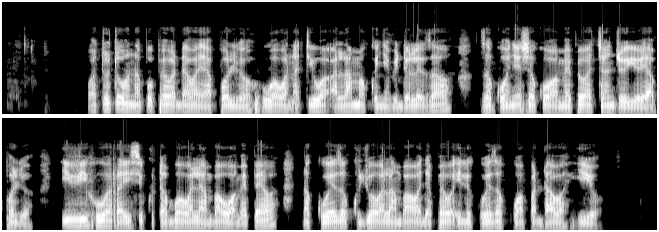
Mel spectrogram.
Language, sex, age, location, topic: Swahili, male, 18-24, Nairobi, health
